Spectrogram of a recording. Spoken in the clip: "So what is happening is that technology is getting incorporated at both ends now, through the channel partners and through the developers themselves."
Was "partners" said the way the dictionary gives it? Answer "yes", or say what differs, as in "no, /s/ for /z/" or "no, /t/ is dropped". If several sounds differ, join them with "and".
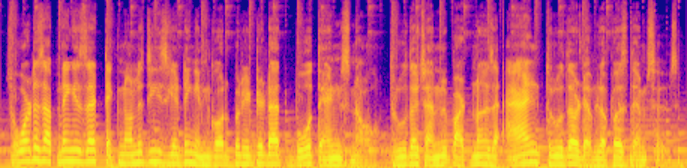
yes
